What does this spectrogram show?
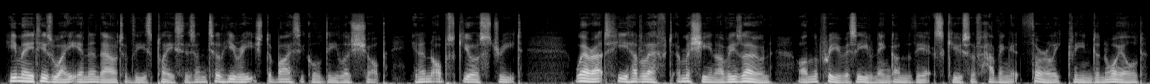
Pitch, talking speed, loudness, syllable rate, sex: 110 Hz, 230 wpm, -18 LUFS, 6.4 syllables/s, male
